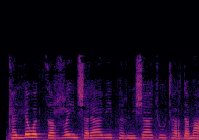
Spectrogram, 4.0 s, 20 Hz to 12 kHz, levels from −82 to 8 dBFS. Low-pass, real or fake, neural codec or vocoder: 7.2 kHz; real; none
